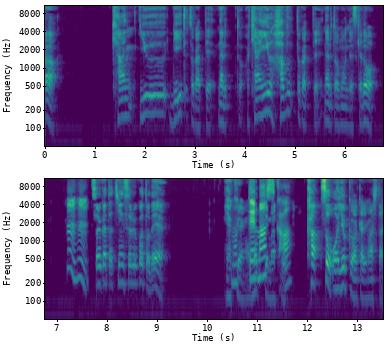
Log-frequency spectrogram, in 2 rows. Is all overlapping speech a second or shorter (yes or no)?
no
